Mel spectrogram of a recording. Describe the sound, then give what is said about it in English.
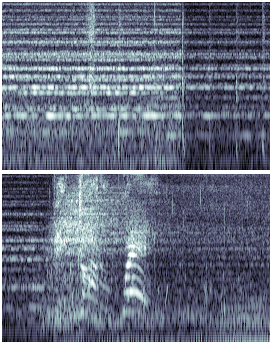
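Two people jump into water, a burst of splashing rising over steady background music, with a rushing, bubbly swell lasting about a second before settling back under the music. “Oh, okay, they jumped in the water.”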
